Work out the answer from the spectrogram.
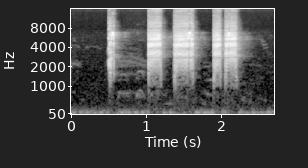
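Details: Mountain black francolin (kala teetar) giving a harsh phrase: one short, sharp lead note, then two longer rasping notes in quick succession, followed by a tight pair of grating notes; faint low rumble in the background.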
